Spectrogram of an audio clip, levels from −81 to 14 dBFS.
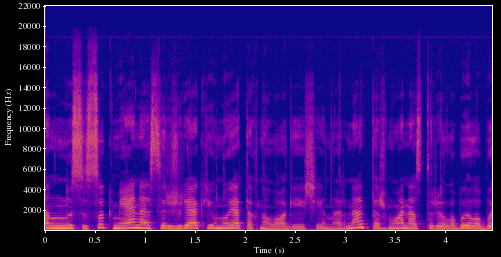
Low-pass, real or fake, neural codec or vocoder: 19.8 kHz; real; none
